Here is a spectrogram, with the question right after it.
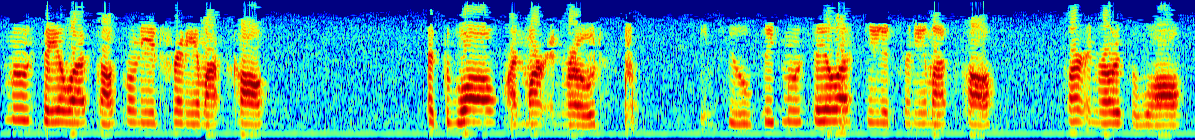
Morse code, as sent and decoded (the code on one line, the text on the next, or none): none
